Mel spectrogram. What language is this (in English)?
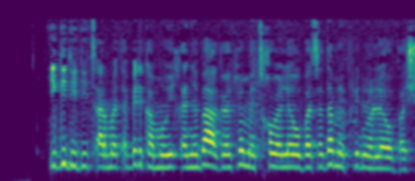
Georgian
